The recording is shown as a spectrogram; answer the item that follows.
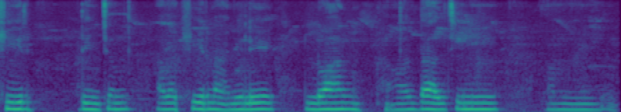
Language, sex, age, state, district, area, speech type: Nepali, female, 60+, West Bengal, Jalpaiguri, rural, spontaneous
